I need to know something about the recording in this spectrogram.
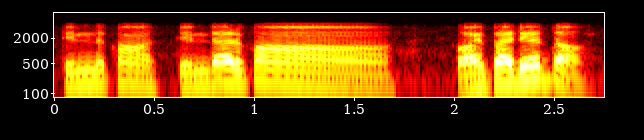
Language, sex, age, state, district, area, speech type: Odia, male, 18-30, Odisha, Ganjam, urban, conversation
